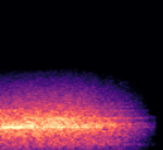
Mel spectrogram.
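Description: Transition sound effect under a segment title card: an electronic swell with a steady humming tone inside a soft whoosh, fading out near the end.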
